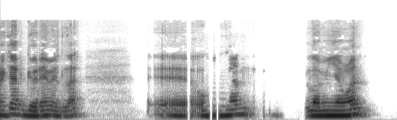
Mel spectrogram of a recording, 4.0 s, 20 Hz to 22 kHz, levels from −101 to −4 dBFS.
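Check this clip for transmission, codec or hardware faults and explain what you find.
One transmission fault is present in this speech clip.

Digital broadcast dropout, 1.85 to 2.21 s: the receiver muted while corrupted frames failed, leaving short silent holes totalling 96 ms across about 320 ms, none longer than 32 ms, which fits three lost frames. Each gap fades out over 20 ms, and the speech sent during the holes is gone.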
